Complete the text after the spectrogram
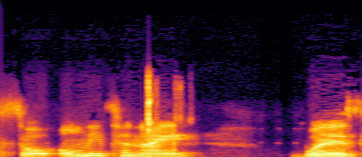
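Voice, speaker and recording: Speaking at a very slow pace in a New York accent, a woman keeps a medium pitch and fairly even intonation. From US Northeast, Brooklyn, New York. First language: Spanish. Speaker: singer-songwriter. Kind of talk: interview.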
